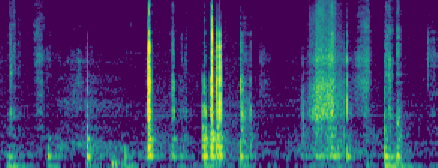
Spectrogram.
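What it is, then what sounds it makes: Wooden puzzle pieces placed in a wooden tray. Fingertips place small, solid wooden puzzle pieces into a green-painted wooden frame, making light, bright ticking taps of wood on wood at an uneven pace. A brief sliding scrape comes near the end as a piece settles. Each tap is short and dry, with almost no ring and very little low end.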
